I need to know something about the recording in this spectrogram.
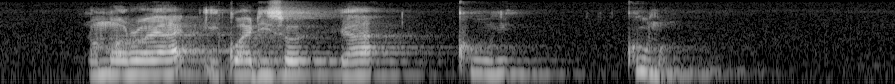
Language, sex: Tswana, male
